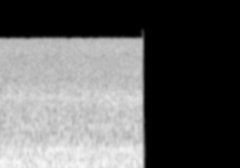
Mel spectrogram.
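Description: Steady, loud rushing noise picked up outdoors by a phone's microphone. It cuts off abruptly into dead silence about one and a half seconds in.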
